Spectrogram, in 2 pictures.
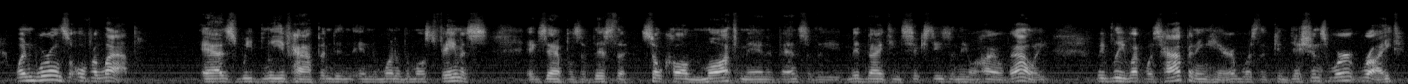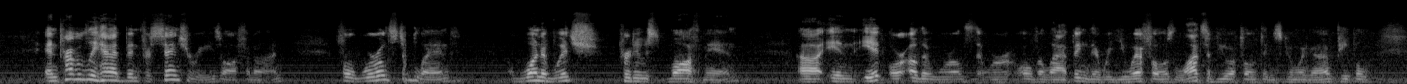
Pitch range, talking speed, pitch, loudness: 110-145 Hz, 160 wpm, 125 Hz, -27 LUFS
